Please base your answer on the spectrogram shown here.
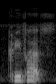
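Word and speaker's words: crevasse: কাকাবাবু বললেন, ঠিকই বলেছিস, কিন্তু কথাটা ক্রিভাস নয়, ফরাসিতে বলে ক্রোভাস আর ইংরেজিতে বলে ক্রেভিস, তুই দুটো মিলিয়ে একটা বাঙালি উচ্চারণ করে ফেলেছিস।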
